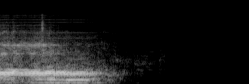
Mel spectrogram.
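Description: A man's voice holding one long, steady hesitation sound, a drawn-out 'uhh', for about a second, then cutting off into dead silence.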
